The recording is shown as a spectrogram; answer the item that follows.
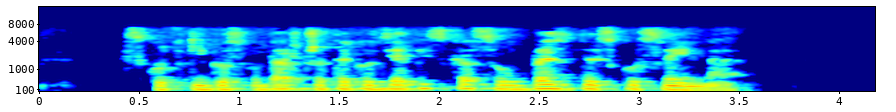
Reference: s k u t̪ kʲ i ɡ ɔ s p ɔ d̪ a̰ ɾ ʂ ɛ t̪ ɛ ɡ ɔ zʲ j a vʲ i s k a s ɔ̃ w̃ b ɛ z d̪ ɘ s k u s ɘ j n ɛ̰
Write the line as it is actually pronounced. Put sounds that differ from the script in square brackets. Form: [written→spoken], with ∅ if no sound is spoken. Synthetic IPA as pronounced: s k u t̪ kʲ i ɡ ɔ s p ɔ d̪ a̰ ɾ [ʂ→t͡ʂ] ɛ t̪ ɛ ɡ ɔ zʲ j a vʲ i s k a s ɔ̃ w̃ b ɛ z d̪ ɘ s k u s ɘ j n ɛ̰

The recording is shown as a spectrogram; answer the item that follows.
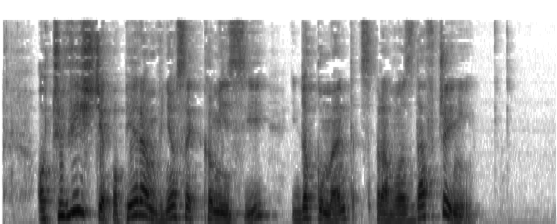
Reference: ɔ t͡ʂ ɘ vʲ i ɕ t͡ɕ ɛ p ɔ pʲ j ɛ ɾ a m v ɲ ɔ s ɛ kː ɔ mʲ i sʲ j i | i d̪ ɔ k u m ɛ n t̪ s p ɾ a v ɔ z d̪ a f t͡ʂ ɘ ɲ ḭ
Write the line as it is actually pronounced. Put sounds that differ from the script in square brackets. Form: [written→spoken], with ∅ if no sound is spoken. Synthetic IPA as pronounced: ɔ t͡ʂ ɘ vʲ i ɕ t͡ɕ ɛ p ɔ pʲ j ɛ ɾ a m v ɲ ɔ s ɛ kː ɔ mʲ i sʲ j i | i d̪ ɔ k u m ɛ n t̪ s p ɾ a v ɔ z d̪ a f t͡ʂ ɘ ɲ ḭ

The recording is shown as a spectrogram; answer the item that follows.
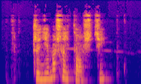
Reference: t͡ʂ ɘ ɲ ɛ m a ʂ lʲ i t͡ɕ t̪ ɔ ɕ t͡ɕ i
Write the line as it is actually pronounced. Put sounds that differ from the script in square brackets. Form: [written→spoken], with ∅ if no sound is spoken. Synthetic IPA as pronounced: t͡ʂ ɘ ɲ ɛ m a ʂ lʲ i [t͡ɕ→∅] t̪ ɔ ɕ t͡ɕ i

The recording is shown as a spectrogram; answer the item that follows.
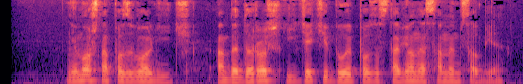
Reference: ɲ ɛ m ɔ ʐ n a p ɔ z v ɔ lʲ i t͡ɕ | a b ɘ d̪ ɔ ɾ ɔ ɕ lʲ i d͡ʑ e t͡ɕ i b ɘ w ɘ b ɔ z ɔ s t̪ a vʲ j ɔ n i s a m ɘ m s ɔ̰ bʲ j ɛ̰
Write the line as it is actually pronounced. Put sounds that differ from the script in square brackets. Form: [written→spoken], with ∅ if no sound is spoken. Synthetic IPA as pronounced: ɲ ɛ m ɔ ʐ n a p ɔ z v ɔ lʲ i t͡ɕ | a b ɘ d̪ ɔ ɾ ɔ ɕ lʲ i d͡ʑ e t͡ɕ i b ɘ w ɘ [b→p] ɔ z ɔ s t̪ a vʲ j ɔ n [i→ɛ] s a m ɘ m s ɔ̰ bʲ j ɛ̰

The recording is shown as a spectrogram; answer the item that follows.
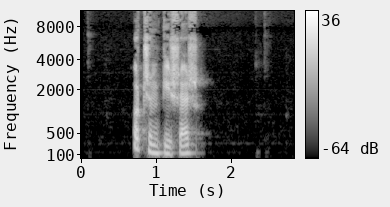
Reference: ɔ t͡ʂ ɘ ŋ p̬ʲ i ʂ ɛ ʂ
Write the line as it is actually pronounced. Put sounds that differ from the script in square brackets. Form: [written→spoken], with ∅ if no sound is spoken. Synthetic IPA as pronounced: ɔ t͡ʂ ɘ [ŋ→m] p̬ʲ i ʂ ɛ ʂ

